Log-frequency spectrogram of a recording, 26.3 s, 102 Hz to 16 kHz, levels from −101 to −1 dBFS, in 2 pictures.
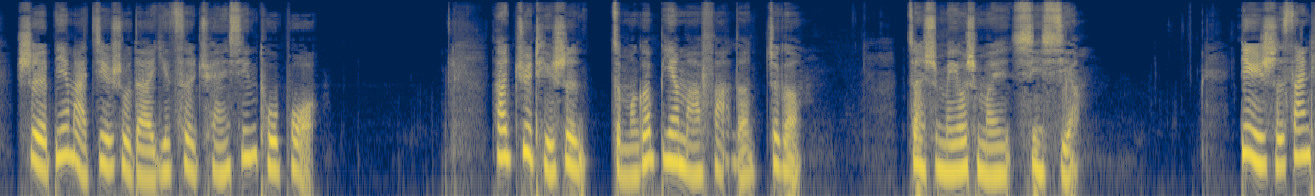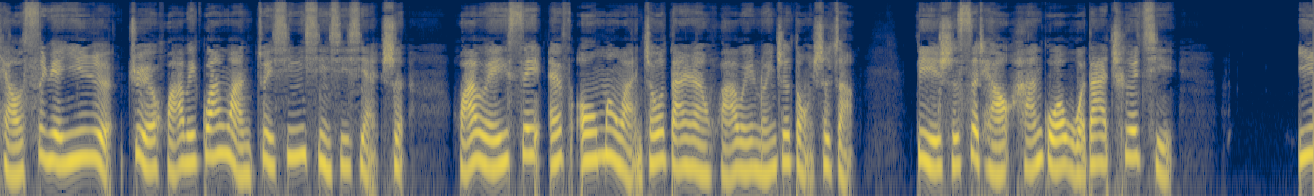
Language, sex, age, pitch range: Chinese, female, 20-39, 205-265 Hz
